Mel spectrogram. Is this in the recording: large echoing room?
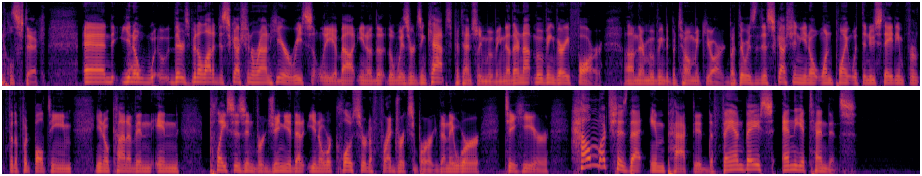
no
